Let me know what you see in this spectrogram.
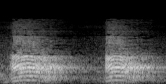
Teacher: Sebab sifat huruf, makhraj huruf Ain bukan di dalam, tapi di pangkal kerongkong tu. A, A. Masa nak sebut A tu, kena sengih.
